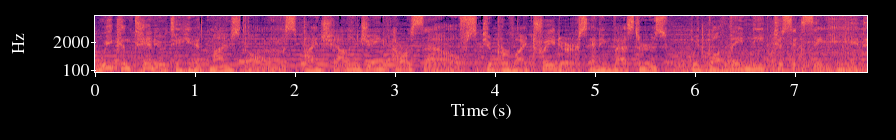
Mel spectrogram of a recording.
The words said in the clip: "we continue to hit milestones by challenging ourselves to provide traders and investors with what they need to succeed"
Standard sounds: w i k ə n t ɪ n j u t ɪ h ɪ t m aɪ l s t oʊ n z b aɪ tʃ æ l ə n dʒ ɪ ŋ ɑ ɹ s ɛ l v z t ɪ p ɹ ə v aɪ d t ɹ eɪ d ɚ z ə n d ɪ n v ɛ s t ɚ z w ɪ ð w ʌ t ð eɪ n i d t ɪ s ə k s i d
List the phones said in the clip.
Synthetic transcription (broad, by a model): w i k ə n t ɪ n j u t ɪ h ɪ t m aɪ s t oʊ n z b aɪ tʃ æ l ə n dʒ ɪ ŋ ɑ ɹ s ɛ l v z t ɪ p ɹ ə v aɪ d t ɹ eɪ d ɚ z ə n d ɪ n v ɛ s t ɚ z w ɪ ð w ʌ t ð eɪ n i d t ɪ s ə k s i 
